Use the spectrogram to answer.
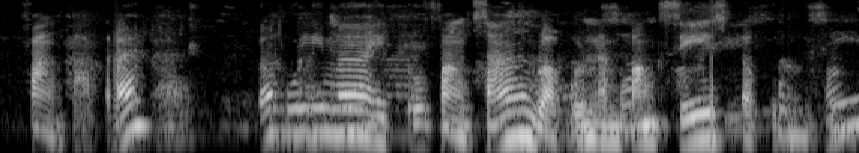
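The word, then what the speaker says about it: cinq: 5 itu sang. Ini bacanya sang ya. Kalau ini sang ini kalau dalam bahasa Prancis, sang itu artinya darah.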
